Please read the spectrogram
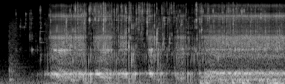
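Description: Wine is poured steadily into a glass decanter, a continuous gurgling, splashing stream that starts abruptly after a brief quiet moment and stays fairly loud throughout.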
